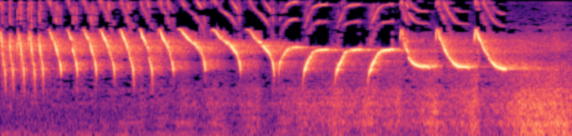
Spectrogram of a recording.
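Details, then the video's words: Canary lure song for prompting reluctant canaries to sing. A fast series of sharp downslurred notes about four per second slows into longer, looping, whistled swoops. "IINI BARU PANCINGAN KENARI AMPUH"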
